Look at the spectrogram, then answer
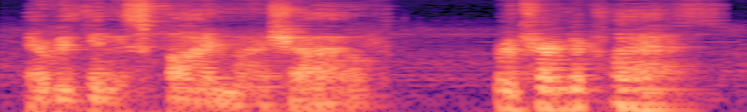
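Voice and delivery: one voice doubled, two at once. Game narrator voicing a voice the players hear in their minds: quiet voice of two at once. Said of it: "you see one of the Elder Brain's tentacles. / but it's like two voices at once. ... but you all hear a voice in your mind".

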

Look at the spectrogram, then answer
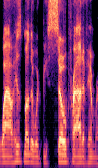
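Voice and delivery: plain

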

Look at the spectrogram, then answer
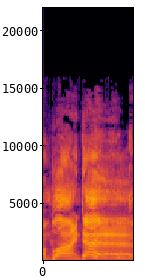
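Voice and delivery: high, mocking clueless voice. Retelling the prankster pretending to be blind: mocking imitation of the prankster. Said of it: "He's all".

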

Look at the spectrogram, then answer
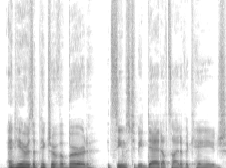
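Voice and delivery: deadpan audiobook narrator voice. Recalling the audiobook narrator reading a caption, deadpan John Malkovich impression. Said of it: "very deadpan".

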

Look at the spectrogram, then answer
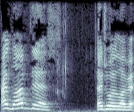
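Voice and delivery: speaking with mouth full of food. Tasting a tempeh dish, talking with mouth full. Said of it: "I have my mouth full".

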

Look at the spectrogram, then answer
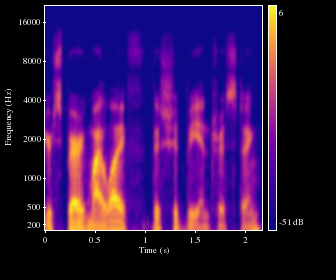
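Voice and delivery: ordinary talk, nothing marked

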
